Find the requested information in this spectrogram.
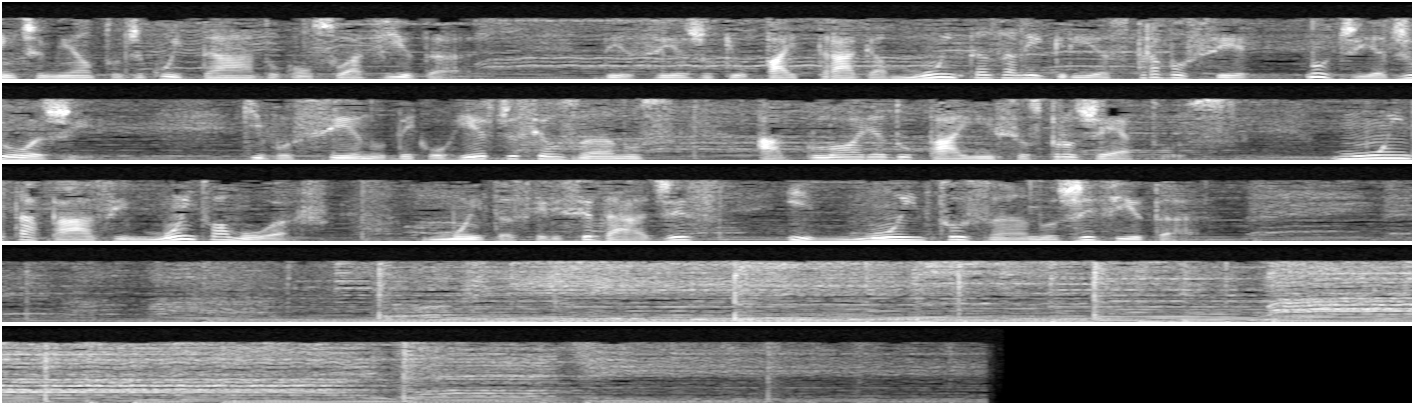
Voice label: Irmã Feminino, Telemensagens Aniversários; ANIV. Evangelico

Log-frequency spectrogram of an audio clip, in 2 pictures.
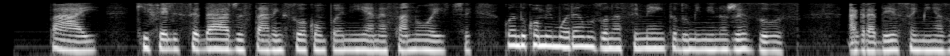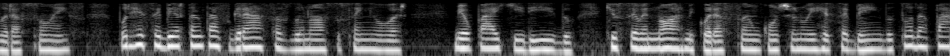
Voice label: NATAL ANO NOVO PAI, fem; Telemensagens 2017

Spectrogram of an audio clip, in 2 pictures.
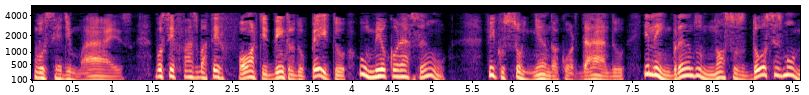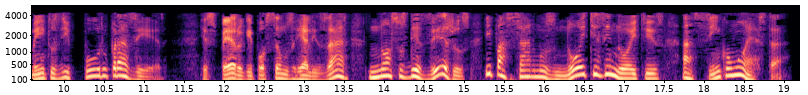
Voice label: AGRADECIMENTO ROMANTICO, Só Voz, masc; Telemensagens; AGRADECIMENTOS

